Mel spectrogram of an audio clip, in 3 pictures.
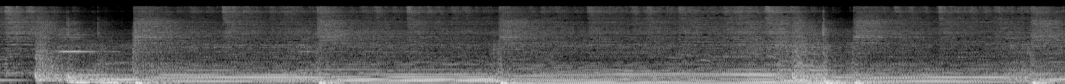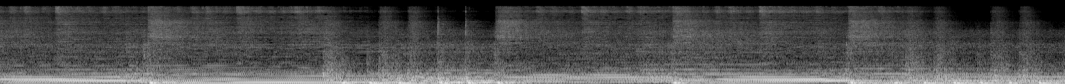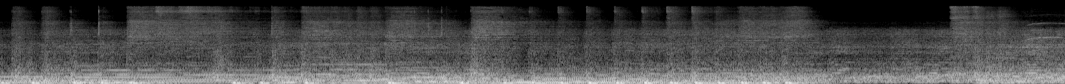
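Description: A live stoner-rock power trio playing a loud, fast instrumental passage on distorted electric guitar, electric bass and drum kit. Near the end the drums hammer out a run of rapid, evenly spaced hits.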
